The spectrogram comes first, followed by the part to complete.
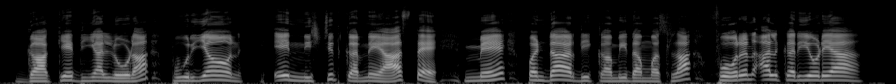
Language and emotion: Dogri, happy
